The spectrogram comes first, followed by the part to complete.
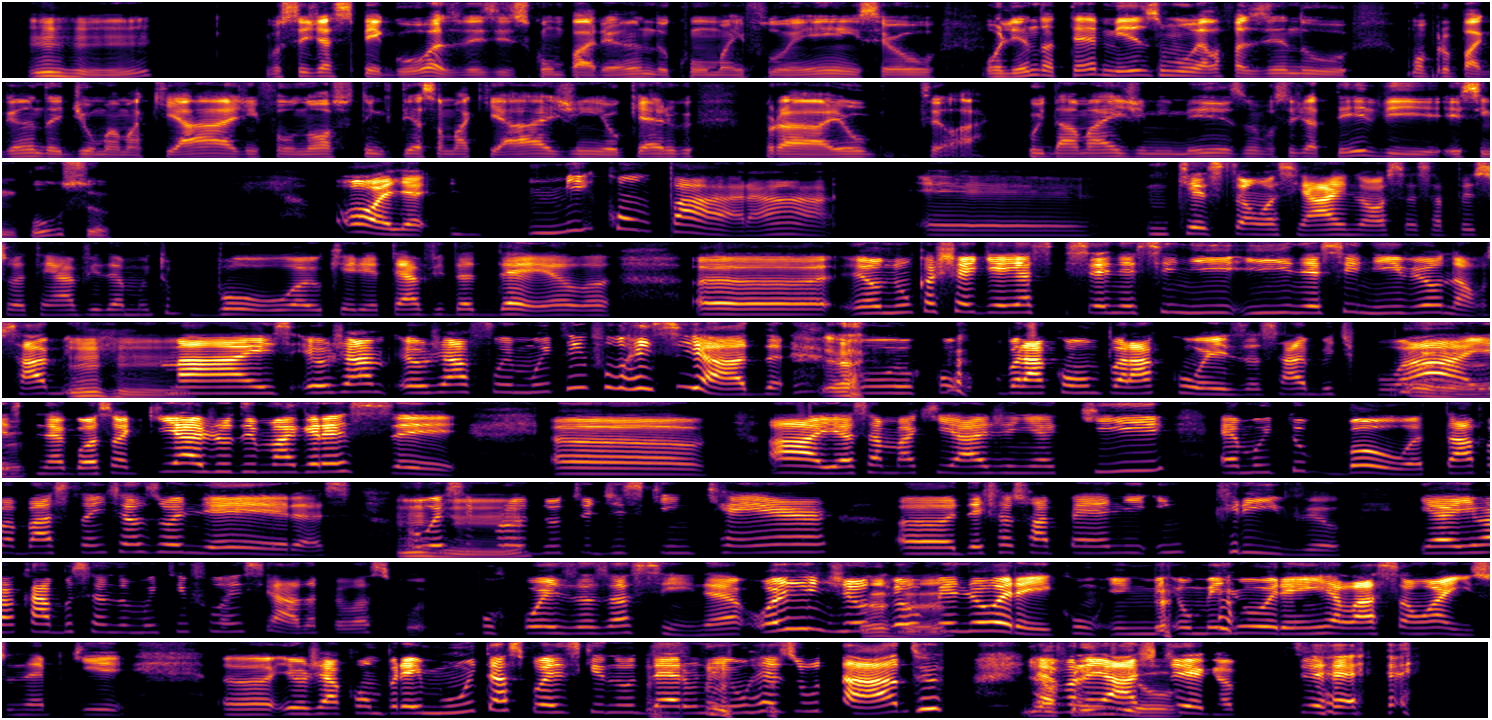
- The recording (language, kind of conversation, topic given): Portuguese, podcast, O que você faz para cuidar da sua saúde mental?
- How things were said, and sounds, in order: tapping; in English: "influencer"; laugh; put-on voice: "skin care"; laugh; laugh; laugh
